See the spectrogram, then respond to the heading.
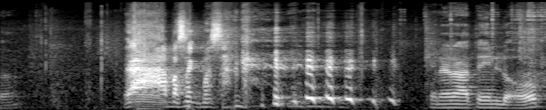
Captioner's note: laughs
